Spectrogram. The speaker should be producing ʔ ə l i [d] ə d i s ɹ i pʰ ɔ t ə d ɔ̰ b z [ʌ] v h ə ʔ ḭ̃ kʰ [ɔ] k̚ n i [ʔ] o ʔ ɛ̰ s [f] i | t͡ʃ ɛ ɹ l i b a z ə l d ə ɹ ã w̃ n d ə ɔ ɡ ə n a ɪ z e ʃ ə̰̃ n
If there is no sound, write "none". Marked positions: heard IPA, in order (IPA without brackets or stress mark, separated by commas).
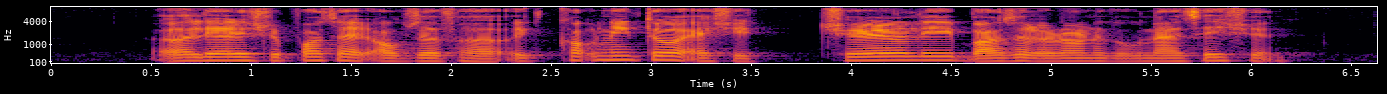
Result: none, ə, ɔ, t, ʃ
